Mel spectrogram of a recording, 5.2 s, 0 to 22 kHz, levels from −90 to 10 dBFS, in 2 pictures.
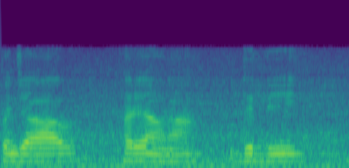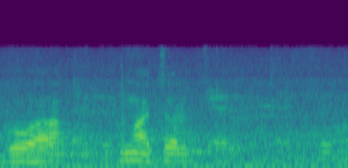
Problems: continuous background conversations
